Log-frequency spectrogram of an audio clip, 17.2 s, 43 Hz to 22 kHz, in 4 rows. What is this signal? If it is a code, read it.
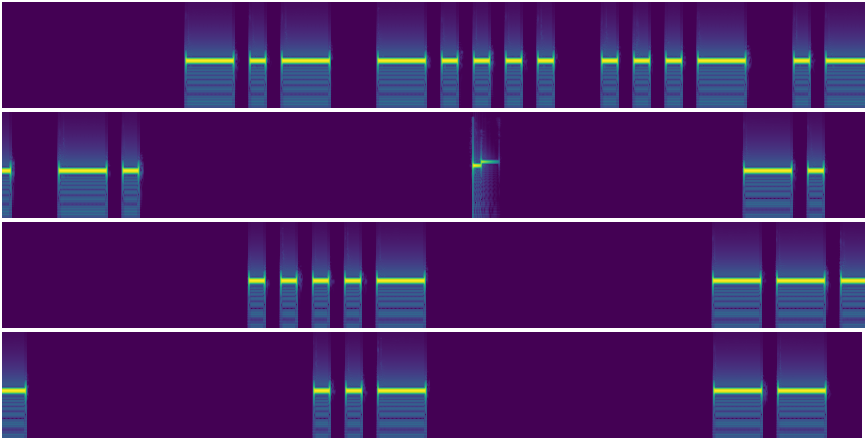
Morse code, heard as a keyed tone, about 15 wpm, spaced as for 8 wpm, 700 Hz. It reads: K6VAN N4OUM
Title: USA Call Signs - 5 Characters - 6x Character Spacing - 15wpm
